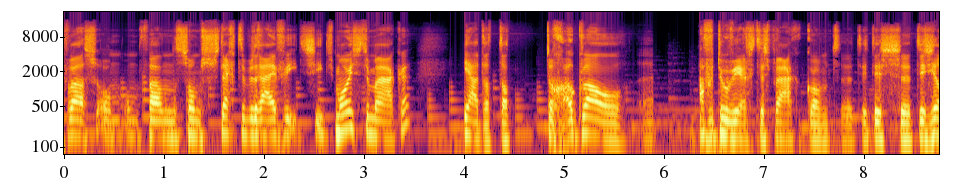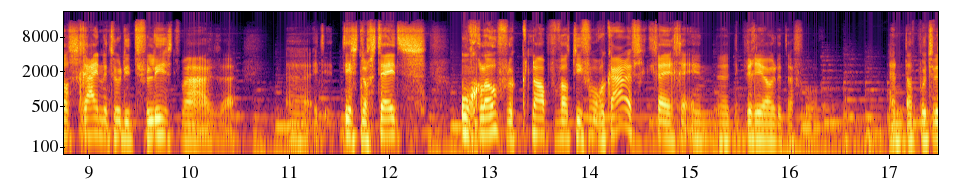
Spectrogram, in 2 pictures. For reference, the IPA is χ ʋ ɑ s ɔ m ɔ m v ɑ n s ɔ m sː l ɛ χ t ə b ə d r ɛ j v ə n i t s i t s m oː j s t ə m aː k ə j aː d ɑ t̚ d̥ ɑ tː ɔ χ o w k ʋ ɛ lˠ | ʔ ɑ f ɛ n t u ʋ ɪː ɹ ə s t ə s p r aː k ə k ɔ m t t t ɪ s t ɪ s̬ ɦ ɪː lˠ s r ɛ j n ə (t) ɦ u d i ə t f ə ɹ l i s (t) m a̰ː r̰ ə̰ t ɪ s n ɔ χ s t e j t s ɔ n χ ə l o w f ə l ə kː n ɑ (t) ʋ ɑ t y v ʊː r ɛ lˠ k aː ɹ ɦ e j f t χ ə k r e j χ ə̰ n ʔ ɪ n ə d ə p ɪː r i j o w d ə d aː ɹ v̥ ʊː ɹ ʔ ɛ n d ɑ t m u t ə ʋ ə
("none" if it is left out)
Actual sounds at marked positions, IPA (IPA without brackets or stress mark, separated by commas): t, t, p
